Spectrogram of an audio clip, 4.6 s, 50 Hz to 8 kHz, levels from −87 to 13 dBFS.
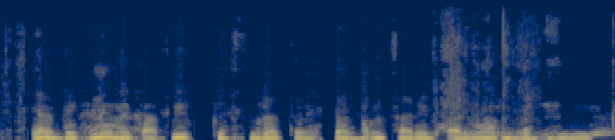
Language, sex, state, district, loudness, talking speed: Hindi, male, Uttar Pradesh, Etah, -19 LUFS, 180 wpm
